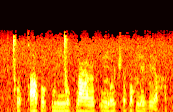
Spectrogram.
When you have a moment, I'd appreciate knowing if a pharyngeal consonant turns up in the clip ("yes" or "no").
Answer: yes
